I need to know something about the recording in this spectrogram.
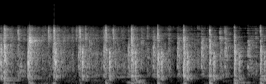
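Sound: audience applauding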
